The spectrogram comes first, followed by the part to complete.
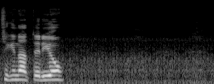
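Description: A man speaking for about the first half-second, then only a faint steady background hiss.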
